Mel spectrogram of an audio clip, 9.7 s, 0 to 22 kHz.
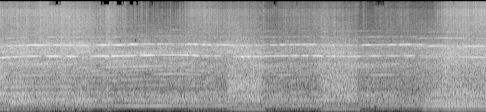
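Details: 1980s mains-powered Goblin Roto handheld vacuum cleaner, rotating agitator brush working on dirt: loud, high rushing whine with a steady motor tone dipping slightly as the brush meets dirt; very noisy but working normally.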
